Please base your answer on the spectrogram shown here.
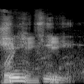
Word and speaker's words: Pochinki: Is that how you pronounce it? Yeah, definitely. It's called Pochinki.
